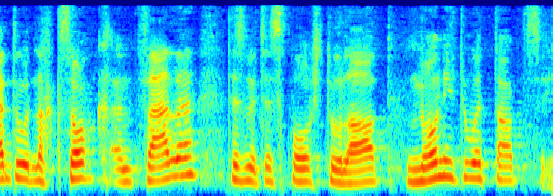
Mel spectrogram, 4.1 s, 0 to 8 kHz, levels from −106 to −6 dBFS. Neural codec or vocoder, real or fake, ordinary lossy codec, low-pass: codec, 16 kHz, 1.1 kbps, Voila-Tokenizer; fake; none; none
